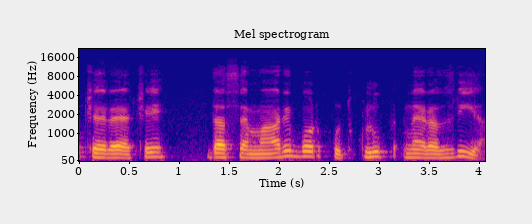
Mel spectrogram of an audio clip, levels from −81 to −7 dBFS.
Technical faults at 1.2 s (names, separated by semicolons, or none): comfort noise in place of the background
